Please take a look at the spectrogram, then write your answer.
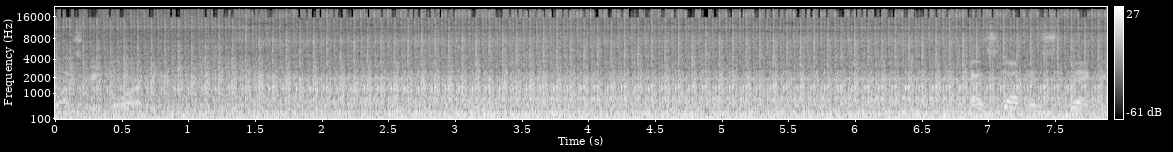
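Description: A Case 580B tractor engine idles nearby with heavy blowby, giving a constant loud, rough knocking chug that continues unbroken throughout.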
